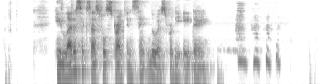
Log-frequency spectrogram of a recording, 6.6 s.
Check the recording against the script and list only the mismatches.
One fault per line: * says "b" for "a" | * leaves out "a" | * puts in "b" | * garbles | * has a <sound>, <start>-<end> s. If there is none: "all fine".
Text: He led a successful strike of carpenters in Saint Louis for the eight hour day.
* leaves out "of carpenters"
* leaves out "hour"
* has a laugh, 4.3-5.6 s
